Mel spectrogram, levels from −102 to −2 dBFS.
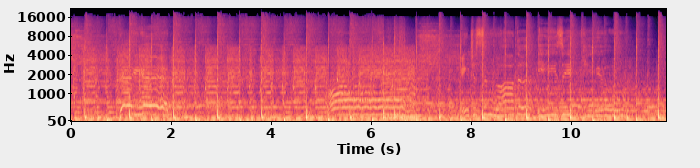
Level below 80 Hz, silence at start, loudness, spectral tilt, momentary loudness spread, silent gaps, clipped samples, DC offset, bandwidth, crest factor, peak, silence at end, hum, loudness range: -22 dBFS; 0 s; -17 LUFS; -5.5 dB/octave; 4 LU; none; under 0.1%; under 0.1%; 19 kHz; 16 dB; 0 dBFS; 0 s; none; 1 LU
